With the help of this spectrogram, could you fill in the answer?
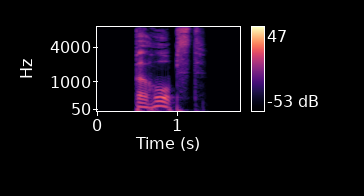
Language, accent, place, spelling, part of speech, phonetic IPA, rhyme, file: German, Germany, Berlin, behobst, verb, [bəˈhoːpst], -oːpst, De-behobst.ogg
- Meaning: second-person singular preterite of beheben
